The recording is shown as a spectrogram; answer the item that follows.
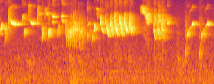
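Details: European goldfinch singing a continuous string of liquid twitters, a buzzy rattling trill and high tinkling notes, used for teaching captive goldfinches to sing.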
